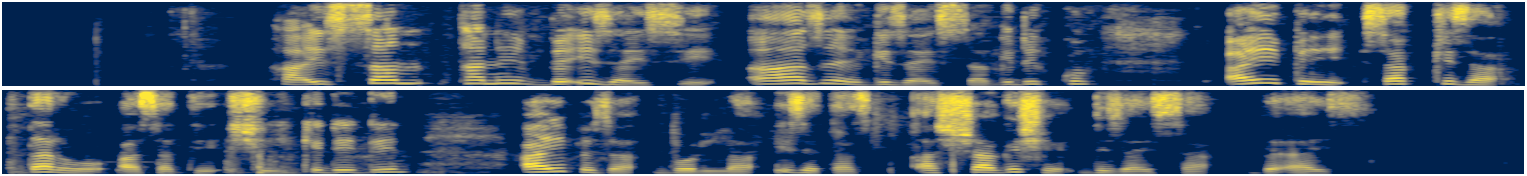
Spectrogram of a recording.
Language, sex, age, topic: Gamo, female, 36-49, government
